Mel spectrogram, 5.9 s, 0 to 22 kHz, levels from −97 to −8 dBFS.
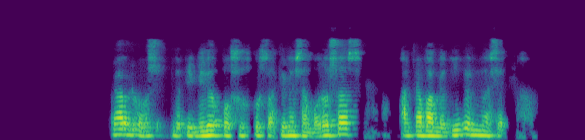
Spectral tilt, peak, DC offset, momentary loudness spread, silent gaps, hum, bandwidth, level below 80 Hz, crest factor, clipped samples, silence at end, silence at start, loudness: -8.5 dB/octave; -4 dBFS; under 0.1%; 10 LU; 3.93-3.97 s; none; 7.2 kHz; -58 dBFS; 20 dB; under 0.1%; 0.8 s; 1.1 s; -23 LUFS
